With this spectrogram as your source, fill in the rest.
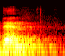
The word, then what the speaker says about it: than: THEN होता है देन, जल्दी पढ़ा जाता है, और THAN इसे थोड़ा खींच कर पढ़ा जाता है देन, ठीक है।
